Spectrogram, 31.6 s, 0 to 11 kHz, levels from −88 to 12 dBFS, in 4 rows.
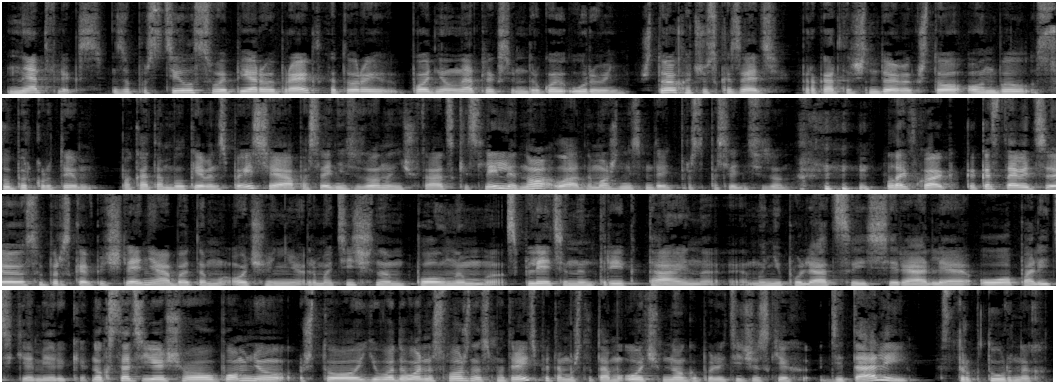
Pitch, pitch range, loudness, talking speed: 180 Hz, 165-195 Hz, -19 LUFS, 155 wpm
